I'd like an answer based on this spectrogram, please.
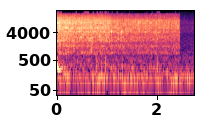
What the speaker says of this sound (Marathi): आता ह्यात एक बारीक चिरलेला कांदा टाकायचा।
